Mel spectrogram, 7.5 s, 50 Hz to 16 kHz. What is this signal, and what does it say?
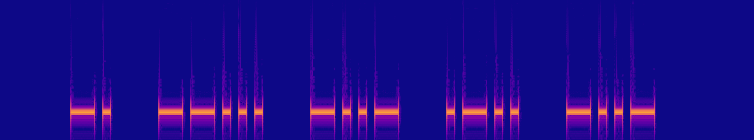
Morse code, heard as a keyed tone, about 15 wpm, spaced as for 11 wpm, 700 Hz. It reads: N7XLX
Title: USA Call Signs - 2x Character Spacing - 15wpm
